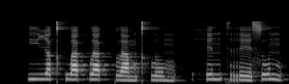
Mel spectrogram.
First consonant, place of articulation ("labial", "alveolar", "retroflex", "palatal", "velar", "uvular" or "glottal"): palatal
